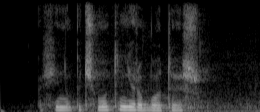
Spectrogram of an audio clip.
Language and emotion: Russian, neutral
